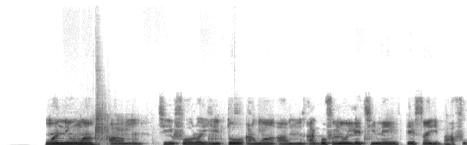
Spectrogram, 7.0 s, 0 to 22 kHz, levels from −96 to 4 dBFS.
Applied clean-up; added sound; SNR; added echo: neural mask model DeepFilterNet 3.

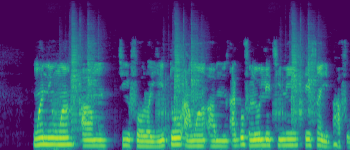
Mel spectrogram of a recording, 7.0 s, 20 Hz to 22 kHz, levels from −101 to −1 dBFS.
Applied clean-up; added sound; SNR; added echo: classical method log-MMSE.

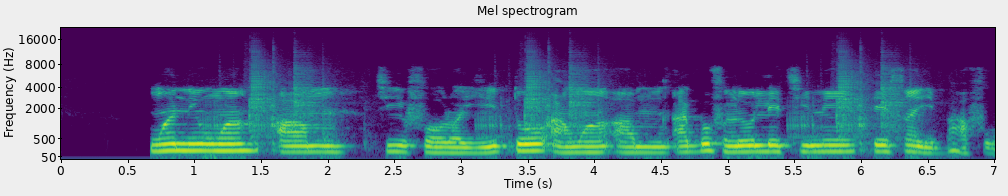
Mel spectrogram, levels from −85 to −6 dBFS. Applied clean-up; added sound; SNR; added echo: none; Squeak; 17 dB; none.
